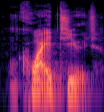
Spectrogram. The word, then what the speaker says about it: quietude: be heard quit you'd quite you'd as it is pronounced of story a state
